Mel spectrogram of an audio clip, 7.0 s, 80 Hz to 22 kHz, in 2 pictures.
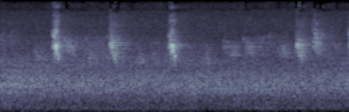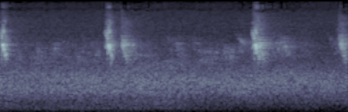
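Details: Fledgling Eurasian tree sparrow with heavy eyelids, June 9, 2022, calling in brief piercing chirps about once a second, alternating louder and fainter notes, against an even humming backdrop.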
